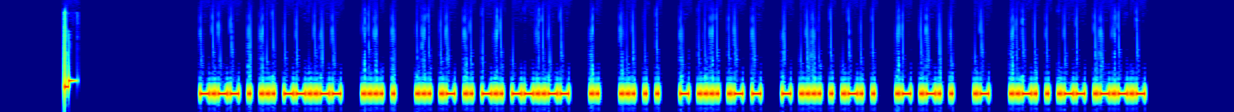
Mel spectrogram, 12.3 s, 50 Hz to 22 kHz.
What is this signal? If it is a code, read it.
Morse code, heard as a keyed tone, about 40 wpm, 700 Hz. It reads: YES, HE SAID, I SEE THAT THERE ARE A FEW.
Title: Sentences from Top 1000 Words - Review Part 1 - 40wpm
